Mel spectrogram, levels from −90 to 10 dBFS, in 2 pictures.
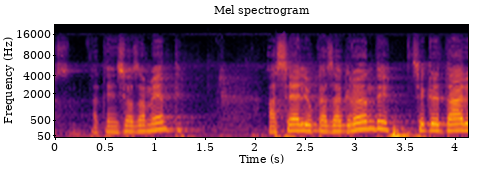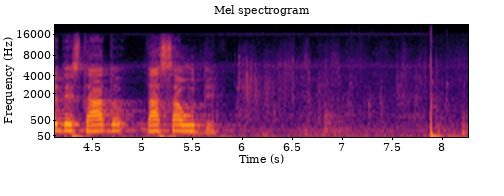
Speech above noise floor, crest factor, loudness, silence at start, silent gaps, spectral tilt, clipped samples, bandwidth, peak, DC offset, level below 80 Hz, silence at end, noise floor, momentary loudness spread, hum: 29 dB; 18 dB; -20 LUFS; 0 s; none; -5 dB/octave; under 0.1%; 17 kHz; -4 dBFS; under 0.1%; -32 dBFS; 0 s; -48 dBFS; 22 LU; none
